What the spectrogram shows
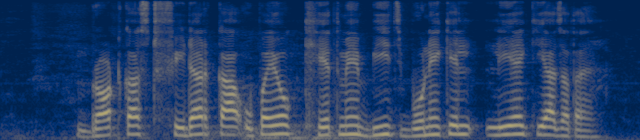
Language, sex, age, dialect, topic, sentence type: Hindi, male, 18-24, Hindustani Malvi Khadi Boli, agriculture, statement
